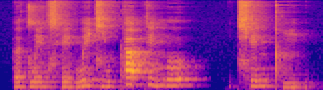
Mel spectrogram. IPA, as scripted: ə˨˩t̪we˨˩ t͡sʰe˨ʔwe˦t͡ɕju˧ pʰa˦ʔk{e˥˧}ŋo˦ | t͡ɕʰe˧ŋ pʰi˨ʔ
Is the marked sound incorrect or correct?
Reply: correct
